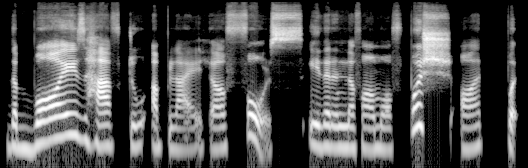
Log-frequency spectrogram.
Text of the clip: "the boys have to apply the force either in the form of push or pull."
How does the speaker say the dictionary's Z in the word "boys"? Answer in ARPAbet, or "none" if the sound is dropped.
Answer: Z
